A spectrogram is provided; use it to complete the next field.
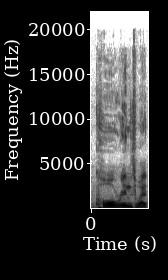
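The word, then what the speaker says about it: Corenswet: I went through a humongous Corinswet.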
